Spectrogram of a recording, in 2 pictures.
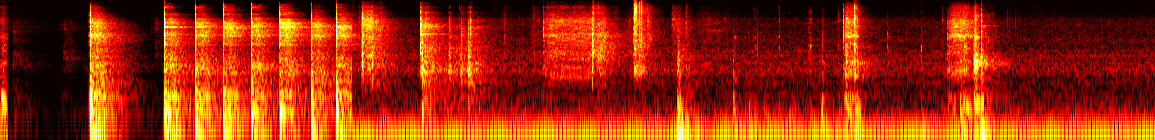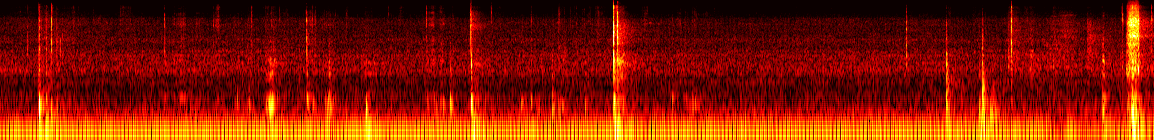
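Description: A workshop power tool's motor running steadily, with a quick string of sharp knocks before it starts and a few single knocks while it runs.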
